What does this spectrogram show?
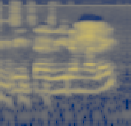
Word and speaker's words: Preetha Veeramalai: Yeah, you did pronounce the name right. Almost. It's Preeta Viramalai, joining from India.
